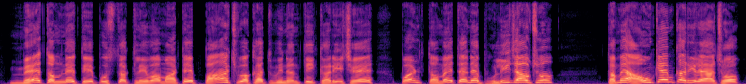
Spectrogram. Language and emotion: Gujarati, angry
